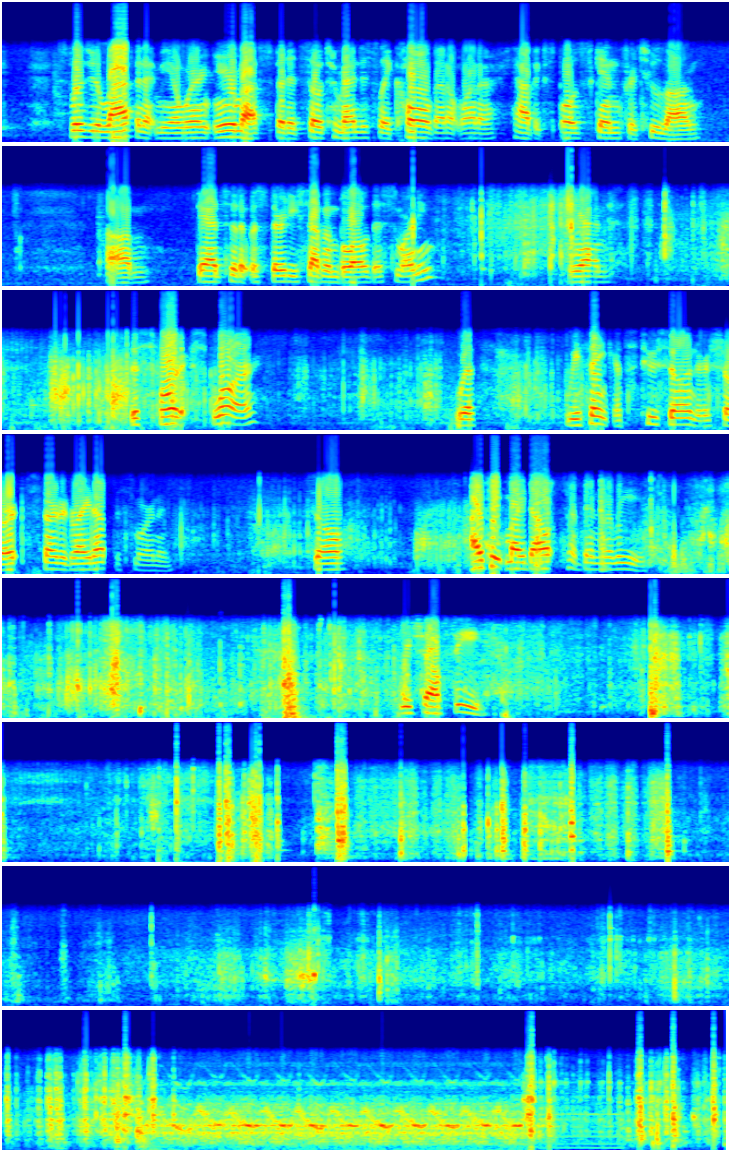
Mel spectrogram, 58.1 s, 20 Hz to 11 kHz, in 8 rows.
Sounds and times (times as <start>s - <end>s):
Speech: 0.6s - 7.0s, 8.3s - 11.7s, 13.0s - 13.4s, 15.8s - 17.2s, 19.1s - 19.3s, 20.2s - 23.5s, 24.9s - 25.2s, 26.5s - 28.3s, 33.0s - 34.1s.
